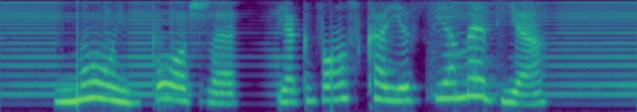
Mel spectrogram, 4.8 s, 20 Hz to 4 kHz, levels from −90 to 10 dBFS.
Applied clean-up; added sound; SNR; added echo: neural mask model RNNoise.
